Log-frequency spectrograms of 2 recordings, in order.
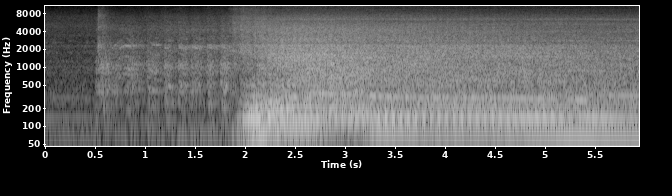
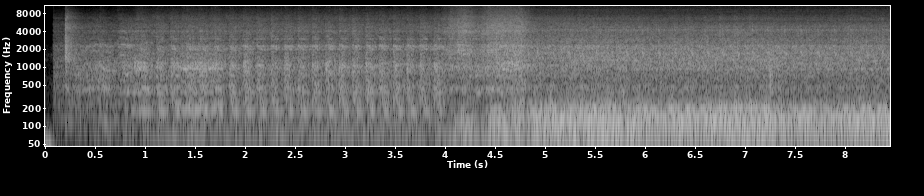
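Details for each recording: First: Turbo BMW E36 after an engine-bay fire while drifting, ECU repaired and heat protection fitted; brief cranking, clean catch, steady even idle without stumble or misfire: normal start and idle. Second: Turbo BMW E36 after an engine-bay fire while drifting and a replacement harness; engine settles into a lumpy uneven idle, stumbling about four times a second. Misfire on cylinder 2, not the plug or coil.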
